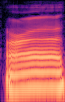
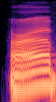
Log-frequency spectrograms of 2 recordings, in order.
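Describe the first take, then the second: No difference in how they are said.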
